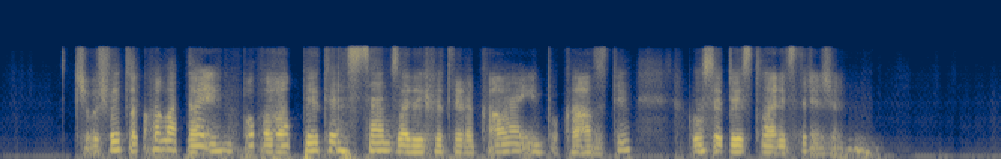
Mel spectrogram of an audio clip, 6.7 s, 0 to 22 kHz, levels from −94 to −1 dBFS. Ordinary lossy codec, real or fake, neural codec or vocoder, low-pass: none; fake; codec, 16 kHz, 0.5 kbps, FreqCodec, smaller model; 7.2 kHz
